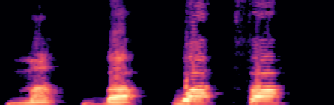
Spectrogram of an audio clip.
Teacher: like ma, ba, wa, fa are from the lips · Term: makharij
